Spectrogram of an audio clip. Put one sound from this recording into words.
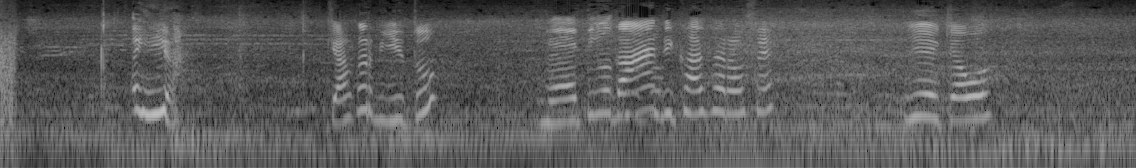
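A young child talks close by.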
